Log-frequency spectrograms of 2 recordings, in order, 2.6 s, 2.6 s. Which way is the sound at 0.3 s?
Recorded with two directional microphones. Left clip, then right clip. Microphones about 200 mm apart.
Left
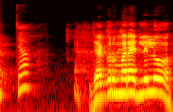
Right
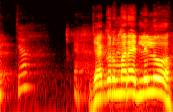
55° left (ahead or behind).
